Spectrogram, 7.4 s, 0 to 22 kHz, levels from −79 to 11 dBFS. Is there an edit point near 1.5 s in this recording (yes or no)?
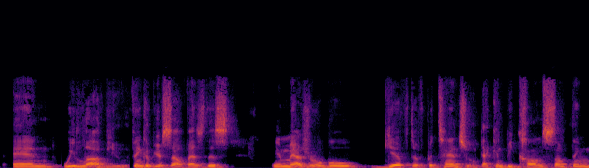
yes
